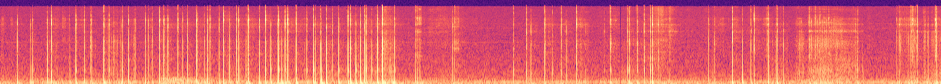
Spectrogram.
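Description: Fingertips and nails run across and flick the teeth of a solid wooden hair comb with a dark wood handle and light wood teeth. The result is rapid, bright, dry ticking clicks in dense bursts, with a quieter, sparser stretch in the middle, over a steady low hum.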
